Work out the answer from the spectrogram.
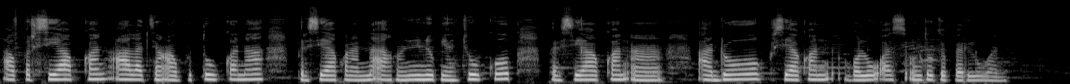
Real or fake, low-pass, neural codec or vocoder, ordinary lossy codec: real; 19.8 kHz; none; none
